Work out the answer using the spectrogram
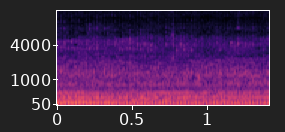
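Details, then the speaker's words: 1958 Farmall 350 tractor driving in a field after carburetor and fuel-tank flow fix: even, steady low thrum under light load, no surging or missed beats; gas getting through and running good. "gas is getting to it seems to be running good"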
